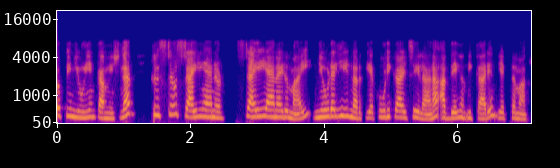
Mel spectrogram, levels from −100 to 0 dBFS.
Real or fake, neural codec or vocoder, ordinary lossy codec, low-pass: fake; codec, 24 kHz, 3 kbps, HILCodec; Opus, 32 kbps; 7.2 kHz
